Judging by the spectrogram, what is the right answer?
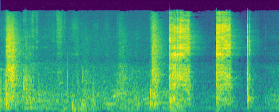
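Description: Metal hand tools clattering on a workbench, then, about halfway through, a steel file rasping in short strokes across an annealed quarter-inch steel spindle held in a vice. The file bites, a sign the steel is now soft enough to file and thread.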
